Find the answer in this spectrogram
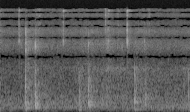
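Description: Footsteps on a hard, polished floor: a few light, irregularly spaced clicks over a faint steady hum.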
